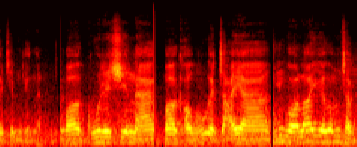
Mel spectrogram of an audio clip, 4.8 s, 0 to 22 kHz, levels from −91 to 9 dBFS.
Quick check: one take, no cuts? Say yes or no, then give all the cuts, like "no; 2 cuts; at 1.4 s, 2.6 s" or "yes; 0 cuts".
no; 3 cuts; at 0.8 s, 2.0 s, 3.7 s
